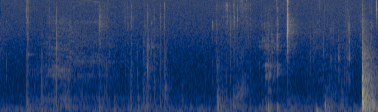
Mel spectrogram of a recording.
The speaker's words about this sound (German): Wir trinken jetzt ein äh, schönes äh, Gaffelkölsch, Feinhaber Geschmack.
